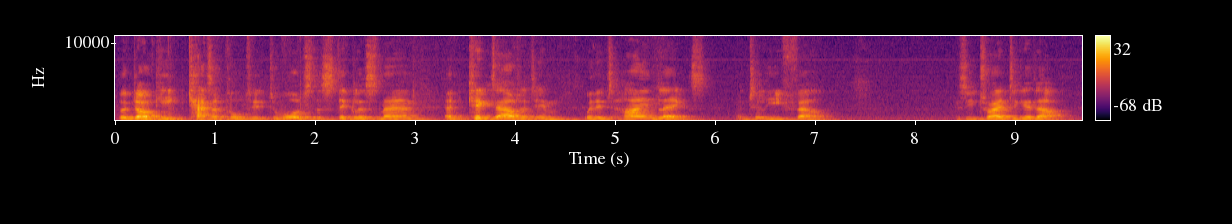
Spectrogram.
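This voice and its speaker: A man reading a passage of prose aloud to an audience at a public reading, in a measured, steady way. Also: on the low side, a little hiss or hum. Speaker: co-author at a reading. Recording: echoey hall, taken from a distance.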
